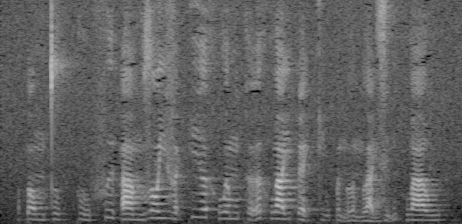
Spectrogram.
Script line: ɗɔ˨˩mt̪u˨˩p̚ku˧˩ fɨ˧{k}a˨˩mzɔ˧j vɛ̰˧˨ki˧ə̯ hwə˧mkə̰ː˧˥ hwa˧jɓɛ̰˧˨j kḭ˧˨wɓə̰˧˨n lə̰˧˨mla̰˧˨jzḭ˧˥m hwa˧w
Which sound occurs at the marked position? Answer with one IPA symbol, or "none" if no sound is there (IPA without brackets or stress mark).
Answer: ʔ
